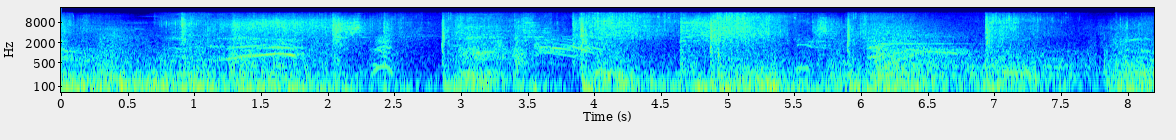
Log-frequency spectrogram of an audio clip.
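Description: Crackling electric spell blasts strike again and again.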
